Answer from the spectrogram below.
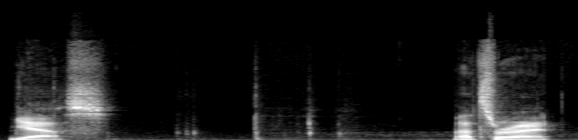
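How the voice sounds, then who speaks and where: Low-voiced guy streaming a game, crisp dry close mic, joking around. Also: fairly even intonation, extremely slow, bright, forceful tone, dry recording. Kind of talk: casual gameplay commentary.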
